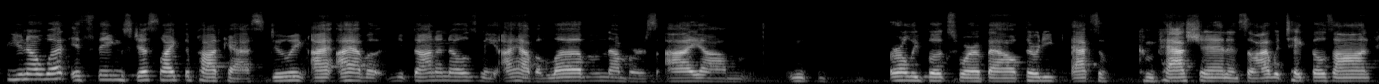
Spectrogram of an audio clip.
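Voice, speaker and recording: A woman in her fifties, a podcast guest, talking animatedly and acting out quotes as she tells stories. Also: on the low side. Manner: animated storyteller, acts out quotes, laughs. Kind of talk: casual interview chat.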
